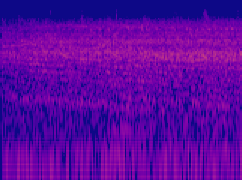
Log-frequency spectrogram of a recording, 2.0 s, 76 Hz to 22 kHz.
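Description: DEERC D50 quadcopter's propellers buzzing faintly in flight at its slowest speed setting, with a thin whine that drifts slightly in pitch over a low steady hiss of outdoor air.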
